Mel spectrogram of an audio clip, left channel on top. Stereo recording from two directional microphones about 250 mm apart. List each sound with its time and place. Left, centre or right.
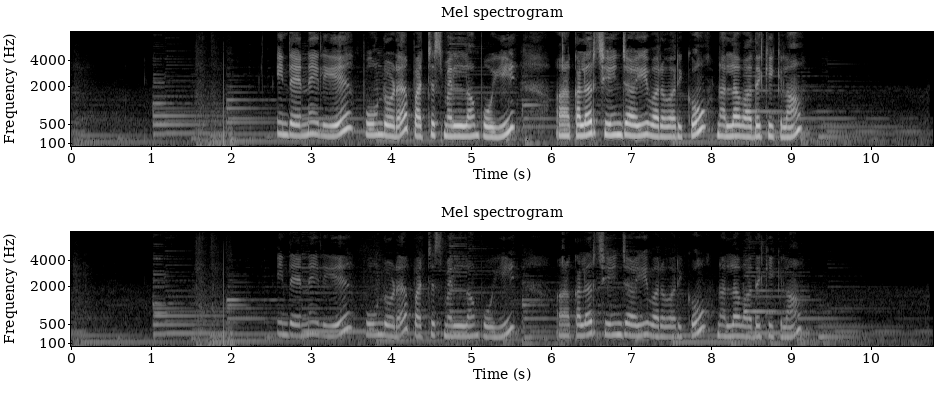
1.1 s music: centre
2.5 s speech: left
